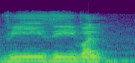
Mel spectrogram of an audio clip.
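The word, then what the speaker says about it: visible: प्रकट या गोचर को बोलते हैं विजिबल, IEBL को ईबल बोलते हैं, इसको यहाँ उच्चारण ज के रूप में हुआ है, विजिबल, है ना, प्रकट या गोचर।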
